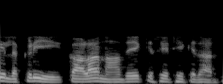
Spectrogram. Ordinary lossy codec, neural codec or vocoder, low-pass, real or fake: none; none; 3.6 kHz; real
